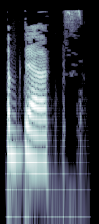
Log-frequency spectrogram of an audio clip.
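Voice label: "abducts", British English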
